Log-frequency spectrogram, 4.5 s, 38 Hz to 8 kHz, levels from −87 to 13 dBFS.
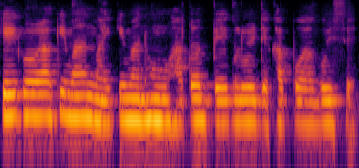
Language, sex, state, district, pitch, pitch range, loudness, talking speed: Assamese, female, Assam, Kamrup Metropolitan, 170 Hz, 160-190 Hz, -15 LUFS, 105 wpm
